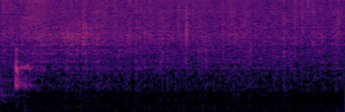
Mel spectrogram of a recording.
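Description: Mushroom gravy with tomatoes frying in a pan gives a quiet, steady sizzle, with one brief spoon clink at the start.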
